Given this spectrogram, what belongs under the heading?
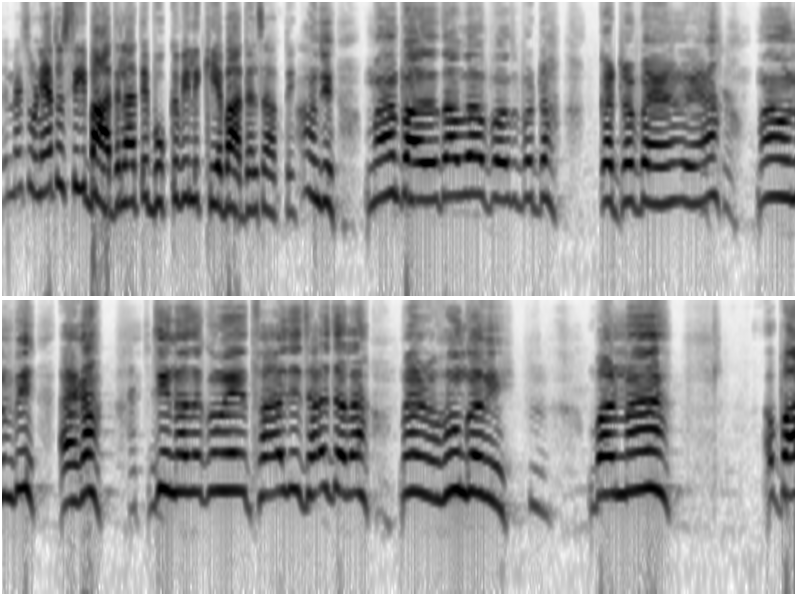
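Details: Speech impairment with stammering and unclear speech in a young Sikh man with a disabled hand; the problem has been present since birth.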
